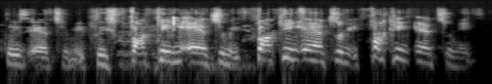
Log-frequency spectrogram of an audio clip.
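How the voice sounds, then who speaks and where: A woman's voice: a little high, animated, fast talker. A woman playing a lonely, frightened space probe in a play table read, hesitant and pleading. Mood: desperate.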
